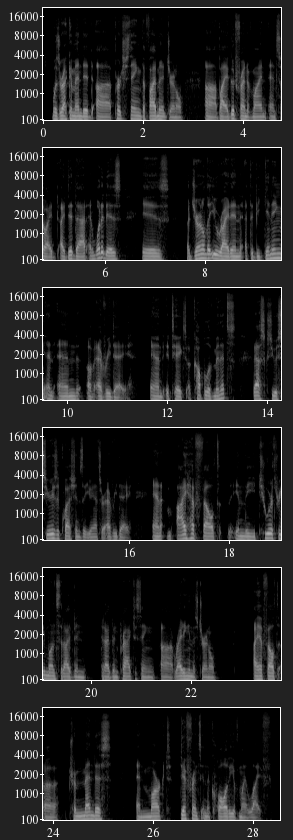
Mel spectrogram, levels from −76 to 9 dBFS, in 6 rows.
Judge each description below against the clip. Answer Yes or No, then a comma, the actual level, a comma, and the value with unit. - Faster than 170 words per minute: Yes, average, 200 wpm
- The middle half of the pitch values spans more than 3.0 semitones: No, average, 2.7 semitones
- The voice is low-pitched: Yes, low, 110 Hz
